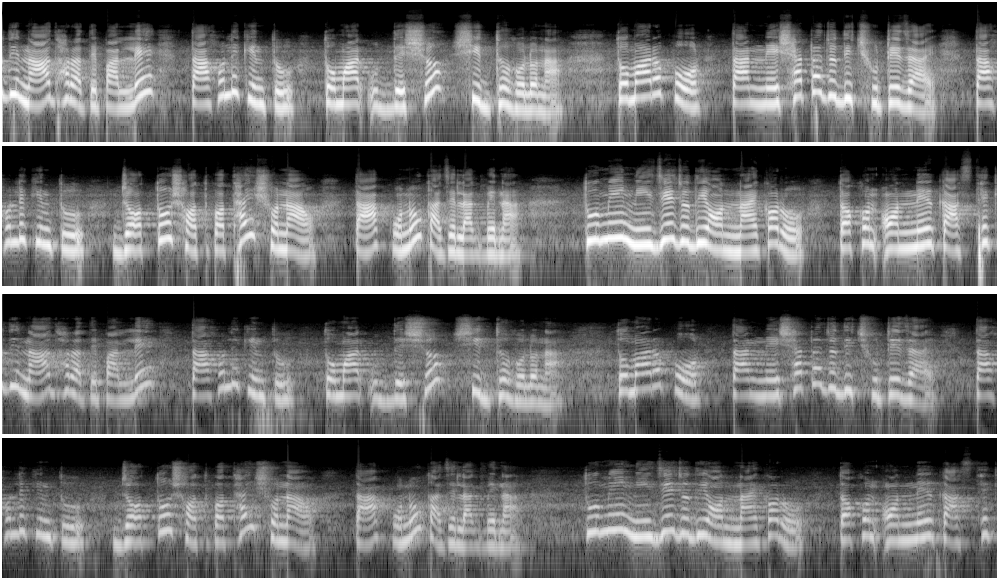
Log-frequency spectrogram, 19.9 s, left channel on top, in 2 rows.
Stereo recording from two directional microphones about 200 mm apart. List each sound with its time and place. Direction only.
0.3 s a woman's voice: 35° left (ahead or behind)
